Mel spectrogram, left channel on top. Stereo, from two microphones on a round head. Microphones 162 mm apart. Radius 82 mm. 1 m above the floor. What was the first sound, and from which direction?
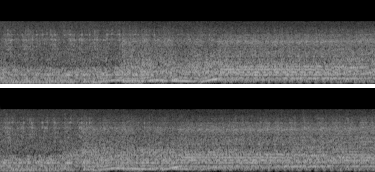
Only background noise.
